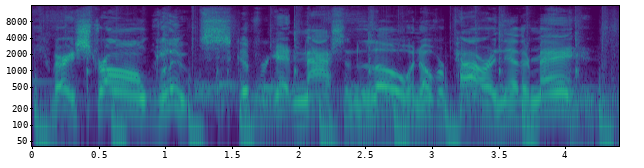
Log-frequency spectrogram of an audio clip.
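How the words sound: It is read in a put-on Southern accent.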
